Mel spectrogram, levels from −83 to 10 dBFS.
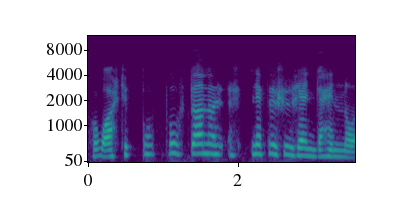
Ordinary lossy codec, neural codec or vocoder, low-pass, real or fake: none; codec, 24 kHz, 1 kbps, SNAC; 10.8 kHz; fake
